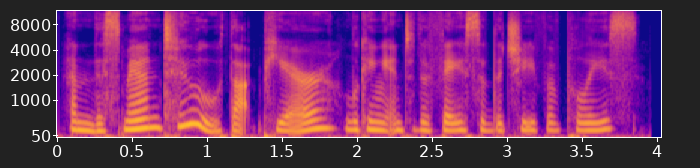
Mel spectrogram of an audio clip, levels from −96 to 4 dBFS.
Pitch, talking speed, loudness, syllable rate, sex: 220 Hz, 225 wpm, -19 LUFS, 5.7 syllables/s, female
